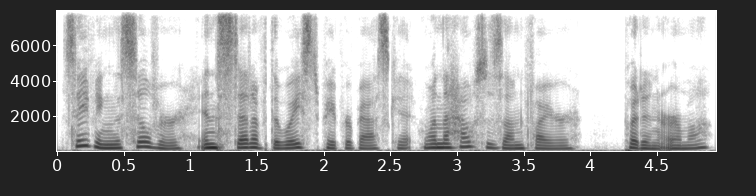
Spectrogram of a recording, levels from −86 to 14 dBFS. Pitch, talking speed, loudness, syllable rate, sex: 200 Hz, 220 wpm, -18 LUFS, 5.8 syllables/s, female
